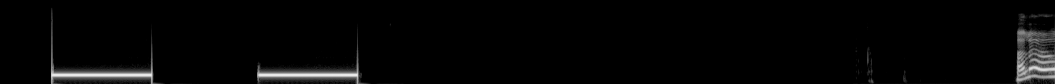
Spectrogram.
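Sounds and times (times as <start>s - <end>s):
telephone tones as a call is dialled: 0.5s - 1.6s, 2.6s - 3.6s.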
